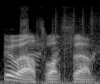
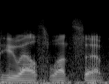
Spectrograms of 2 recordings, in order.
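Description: First: Bold taunt. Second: Softer muttered challenge; low-key who else wants some; quiet taunt. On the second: Gamer taunting enemies, quiet. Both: Real, not acted.

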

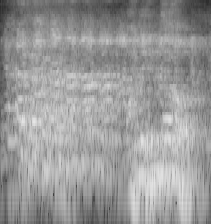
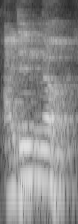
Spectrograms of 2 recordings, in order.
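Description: First: Much higher, slow and louder, laughing through it; laughing emphasis. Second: Said in the usual way. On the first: Real, not acted. Comic repeats the admission to the crowd, laughing. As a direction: stretch it out laughing at yourself.

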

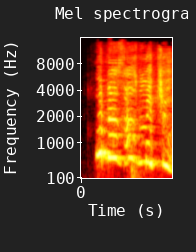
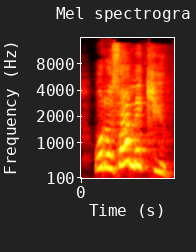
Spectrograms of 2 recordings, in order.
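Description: First: "What" hit high and loud; louder, higher challenge. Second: Said in the usual way. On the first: Real, not acted. Preacher challenging his critics, loud and high. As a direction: throw the question at them hard.

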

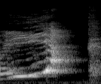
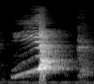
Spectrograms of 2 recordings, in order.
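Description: First: High loud rising yuck; loud disgusted yuck. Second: Very high, very loud squealed yuck; shrieked yuck; disgusted yuck. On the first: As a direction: spit it out in disgust. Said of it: "we've just swallowed a fly, so we're gonna go". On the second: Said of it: "or yuck". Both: Shown as a demonstration.

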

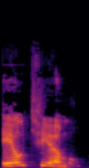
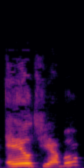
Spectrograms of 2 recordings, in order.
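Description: First: "Eu te amo" slowly and louder, each syllable clear; slow it down so she can copy "Eu te amo"; slow repeat for learner. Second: Hesitant "Eu te amo" with a questioning rise; unsure attempt. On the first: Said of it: "Say that again?". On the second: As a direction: try "Eu te amo" doubtfully. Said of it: "Yeah, yeah". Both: Shown as a demonstration.

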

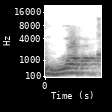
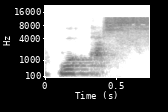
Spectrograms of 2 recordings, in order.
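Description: First: Said in the usual way. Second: "works" with a long hissed s after the k; hissed final s. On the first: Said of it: "là có chữ K". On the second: Shown as a demonstration. Teacher showing students the hiss, "works" with long final s. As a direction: draw out the s at the end of "works". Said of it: "Xì đây".

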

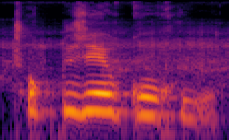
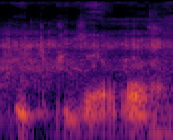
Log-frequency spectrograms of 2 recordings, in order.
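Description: First: Said in the usual way. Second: "Hiç güzel kokuyor" whispered far softer, no voice, "Hiç" leaned on; hushed, voiceless aside. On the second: Shown as a demonstration. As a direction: breathe it out like a secret correction.

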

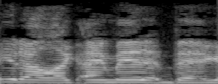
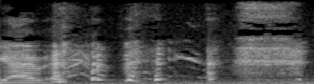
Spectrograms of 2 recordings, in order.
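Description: First: Said in the usual way. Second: Slowed down, giggling through "made it big"; amused by her own joke; laughing at herself. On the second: Real, not acted.

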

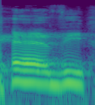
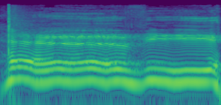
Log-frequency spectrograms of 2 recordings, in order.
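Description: First: Said in the usual way. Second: Heavy, weighted beat; sung heavy with weight. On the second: Shown as a demonstration. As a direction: lean hard into heavy, louder. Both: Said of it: "the upbeat is a heavy beat".

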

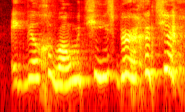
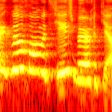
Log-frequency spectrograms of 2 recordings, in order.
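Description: First: Laughing. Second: Insisting. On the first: Laughing version before repeat. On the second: Insists to the police. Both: Retold or imitated.

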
